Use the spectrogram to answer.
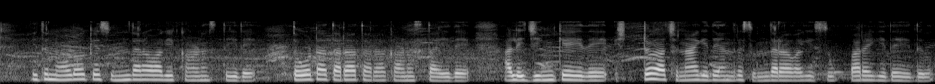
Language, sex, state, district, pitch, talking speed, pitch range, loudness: Kannada, female, Karnataka, Bellary, 200 Hz, 115 wpm, 190-215 Hz, -18 LUFS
